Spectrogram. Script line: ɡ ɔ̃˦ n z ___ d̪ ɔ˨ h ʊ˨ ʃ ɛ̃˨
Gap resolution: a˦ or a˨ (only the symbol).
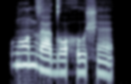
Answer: a˨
